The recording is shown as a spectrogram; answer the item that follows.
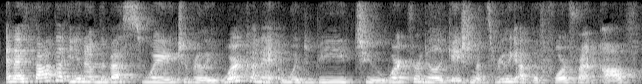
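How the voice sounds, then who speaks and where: A woman's voice: mid-range voice, fairly quick. Young woman chatting in echoey room. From Belgrade, Serbia. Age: 20s. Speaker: interview guest, university student. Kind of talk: casual conversational explanation. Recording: roomy, echoey sound.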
